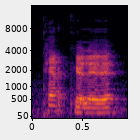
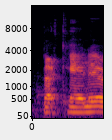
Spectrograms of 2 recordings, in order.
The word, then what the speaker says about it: Perkele: people getting mad because Perkele, as pronounced by Andreas Apergis as Otzoberg, was not the right pronunciation for that. Because it's like, it should be something like Perkele or something like that. I remember having this chat with Kata already.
